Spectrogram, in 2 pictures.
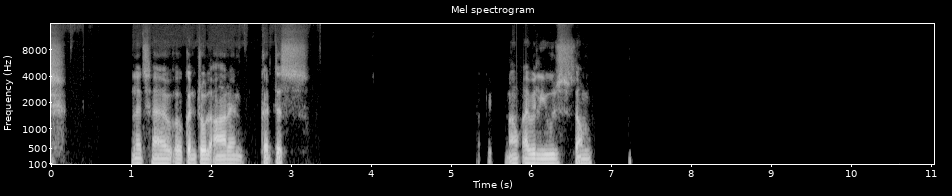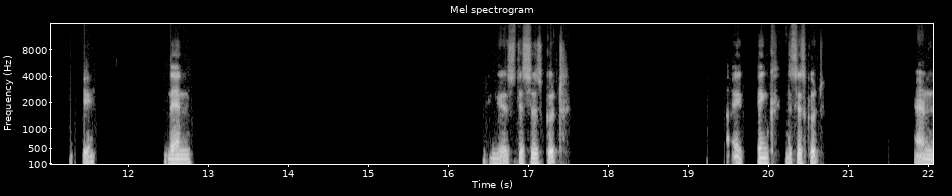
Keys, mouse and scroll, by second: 0.7 ctrl+r, 3.2 click, 3.9 x, 5.7 ctrl+r, 12.2 ctrl+r.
